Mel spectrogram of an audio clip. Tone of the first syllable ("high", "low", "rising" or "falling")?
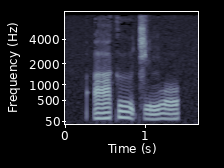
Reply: rising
